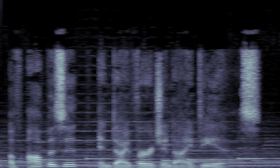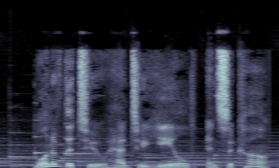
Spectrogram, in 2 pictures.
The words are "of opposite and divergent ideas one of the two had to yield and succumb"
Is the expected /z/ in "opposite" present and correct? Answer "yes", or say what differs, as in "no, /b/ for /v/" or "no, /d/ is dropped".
yes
